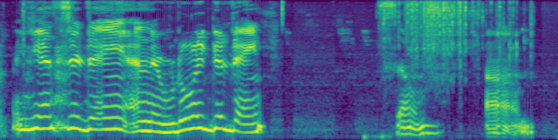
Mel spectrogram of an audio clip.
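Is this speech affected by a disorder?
Yes: muscular dystrophy.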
